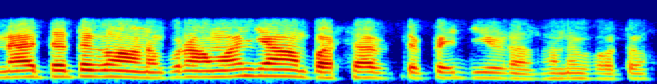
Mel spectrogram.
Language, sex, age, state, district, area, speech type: Dogri, male, 18-30, Jammu and Kashmir, Kathua, rural, conversation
